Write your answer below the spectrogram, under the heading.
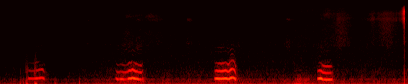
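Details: Sleeping cat snoring: four nasal, whistle-like tones with a slightly wavering pitch, one with each breath about every two seconds, over a low steady indoor hum.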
